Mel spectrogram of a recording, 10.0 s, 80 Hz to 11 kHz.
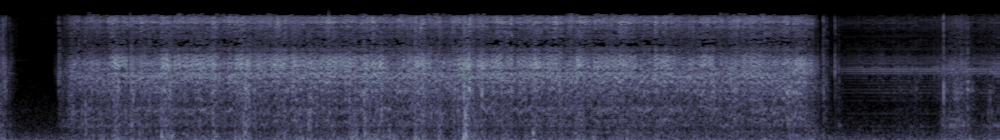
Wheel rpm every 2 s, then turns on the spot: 40, 70, 70, 60, 10.
8-10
